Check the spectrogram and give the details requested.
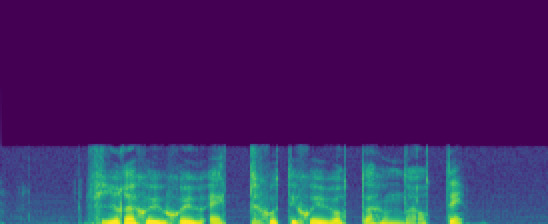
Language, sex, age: Swedish, female, 19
